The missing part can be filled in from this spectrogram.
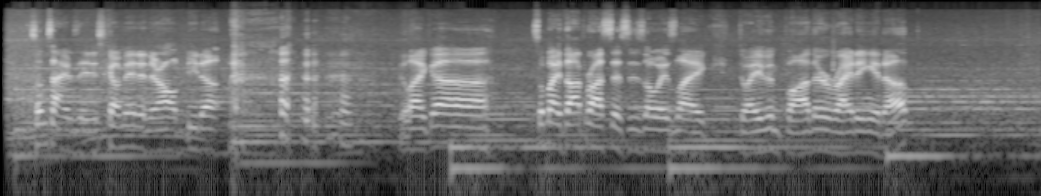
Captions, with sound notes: - Sometimes they just come in and they're all beat up. (laughs) You're like ugh. So my thought process is always like: Do I even bother writing it up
